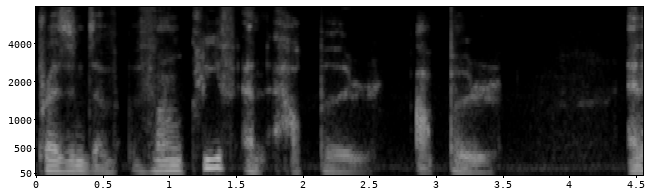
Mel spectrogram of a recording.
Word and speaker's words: Arpels: But Van Cleef and Arpels, how did I not know that? It's not Arpel.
